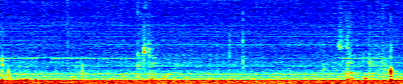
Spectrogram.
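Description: Steady low room hum with a faint steady tone, and a light click near the end; the oil being poured makes no clear sound.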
